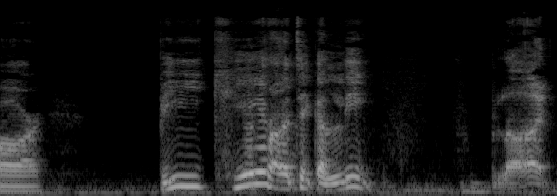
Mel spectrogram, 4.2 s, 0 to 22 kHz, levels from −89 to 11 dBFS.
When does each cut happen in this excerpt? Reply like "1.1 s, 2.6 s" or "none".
2.0 s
